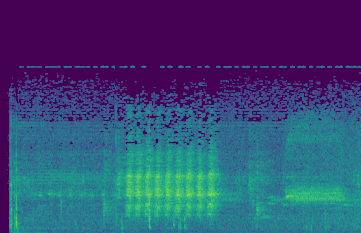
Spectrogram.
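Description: Northern cardinal sings a fast run of bright, repeated notes, about eight in just over a second; a low thump opens, and a steady high hum follows.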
